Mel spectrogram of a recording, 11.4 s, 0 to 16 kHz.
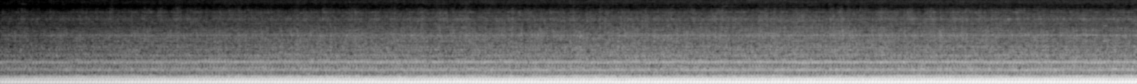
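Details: Kubota GL7000 diesel generator without load after lowering frequency from about 63.7 Hz to about 61.6 Hz: steady drone at one even pitch, no hunting or surging, governor holding speed rock-stable; normal governed speed.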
